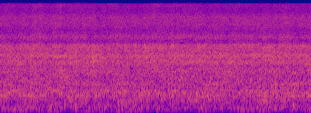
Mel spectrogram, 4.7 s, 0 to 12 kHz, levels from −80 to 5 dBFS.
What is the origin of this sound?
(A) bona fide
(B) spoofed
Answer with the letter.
B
